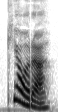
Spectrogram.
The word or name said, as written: kia ora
